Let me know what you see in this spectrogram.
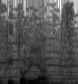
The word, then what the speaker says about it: Fitoria: Fitoria. – Sí. – ¿Lo he dicho bien? – Muy bien. – Fitoria. – Fitoria.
